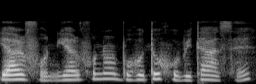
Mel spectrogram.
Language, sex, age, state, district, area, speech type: Assamese, female, 18-30, Assam, Sonitpur, rural, spontaneous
